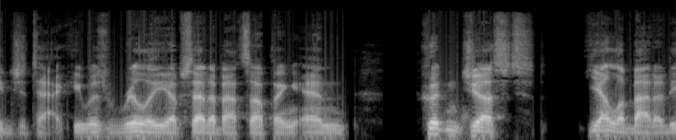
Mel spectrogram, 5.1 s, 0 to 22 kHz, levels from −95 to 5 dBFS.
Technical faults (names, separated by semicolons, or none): filter restarted on every block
